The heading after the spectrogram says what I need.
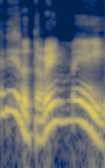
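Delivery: put-on Scottish voice, very high-pitched and very loud. Showing how a Scottish guy speaks: put-on Scottish accent. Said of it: "Or a Scottish guy".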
